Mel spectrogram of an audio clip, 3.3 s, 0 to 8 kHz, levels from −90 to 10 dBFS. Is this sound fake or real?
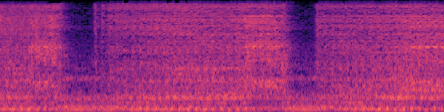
fake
